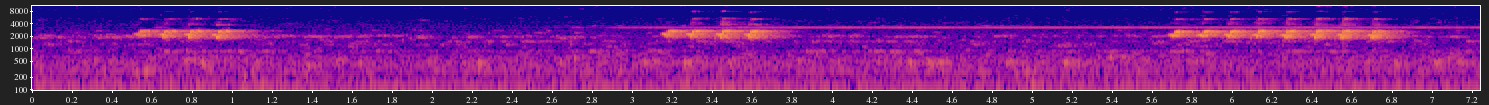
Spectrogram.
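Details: Sooty-headed bulbul calling on and on, three bursts of rapid, bubbly repeated notes spaced about two to three seconds apart, the last phrase longer with around eight notes, over a low background hum and a steady faint tone.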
